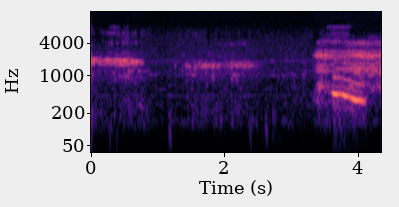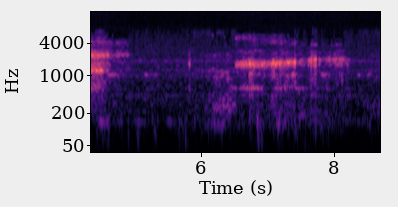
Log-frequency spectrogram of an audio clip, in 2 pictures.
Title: Sleeping & Snoring Part 35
